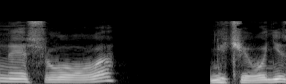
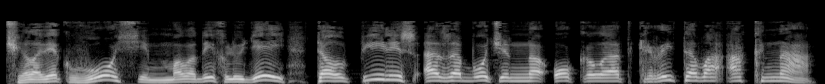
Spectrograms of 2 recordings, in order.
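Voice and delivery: usual speaking voice

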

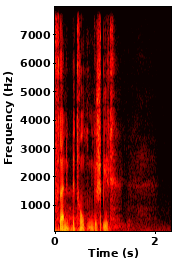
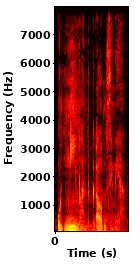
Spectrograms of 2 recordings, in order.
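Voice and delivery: grandiose storytelling; 9 semitones higher, 6 dB louder than usual. Acted. Grand anecdote, loud.

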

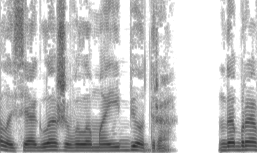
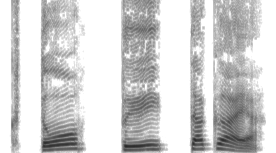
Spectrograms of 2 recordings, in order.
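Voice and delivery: stern demand; 3 semitones higher, much slower than usual. A narrator's reading. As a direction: press hard on кто. Prince demands name. (строго и медленно)

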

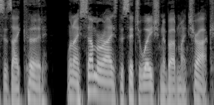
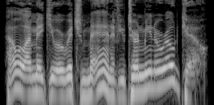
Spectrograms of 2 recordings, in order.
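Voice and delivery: higher, mock-innocent question; exaggerated innocence, pitched up; most innocent voice; 5 semitones higher than usual. A narrator's reading. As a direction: play innocent with your pitch raised. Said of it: "in his most innocent voice".

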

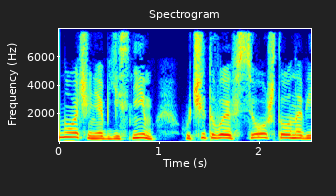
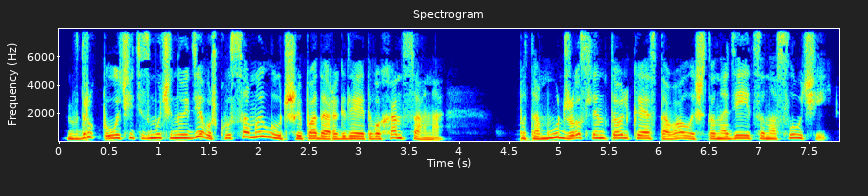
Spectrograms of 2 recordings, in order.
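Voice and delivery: plain reading voice

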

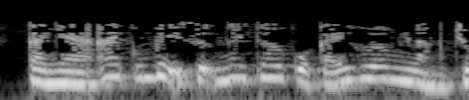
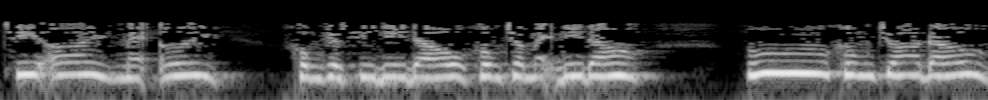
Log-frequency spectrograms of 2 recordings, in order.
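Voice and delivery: crying and wailing; 7 semitones higher than usual. Acted. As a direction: wail after the departing motorbike through tears. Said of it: "vừa khóc vừa gào theo".

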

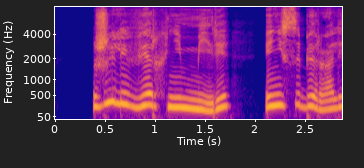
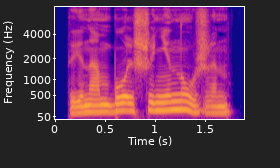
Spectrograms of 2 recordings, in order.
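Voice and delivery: low demon growl; 6 semitones lower than usual. A narrator's reading. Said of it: "прорычал Кайтиф". (рычащий голос демона)

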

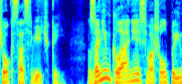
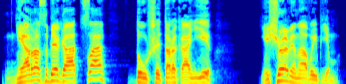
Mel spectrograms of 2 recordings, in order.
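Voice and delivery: loud high barking command; old marshal ordering guests back down; barked order; 5 semitones higher, 3 dB louder than usual. A narrator's reading. (громко, властно приказать)

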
